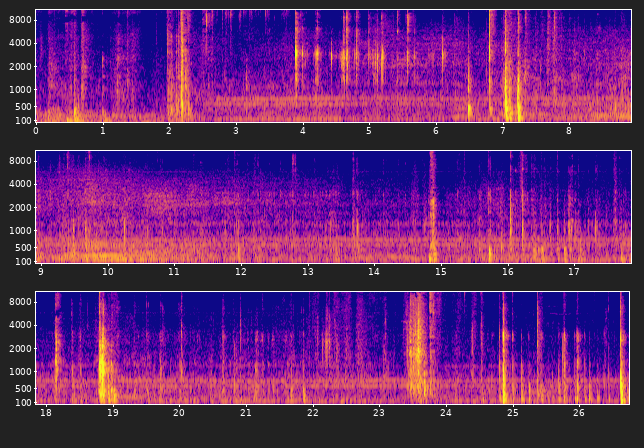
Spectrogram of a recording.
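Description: Irregular small clicks and knocks of a lawnmower recoil starter's plastic pulley and housing being handled while the pull cord is threaded through, with a few louder knocks, over a faint steady hum that sets in about two seconds in.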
